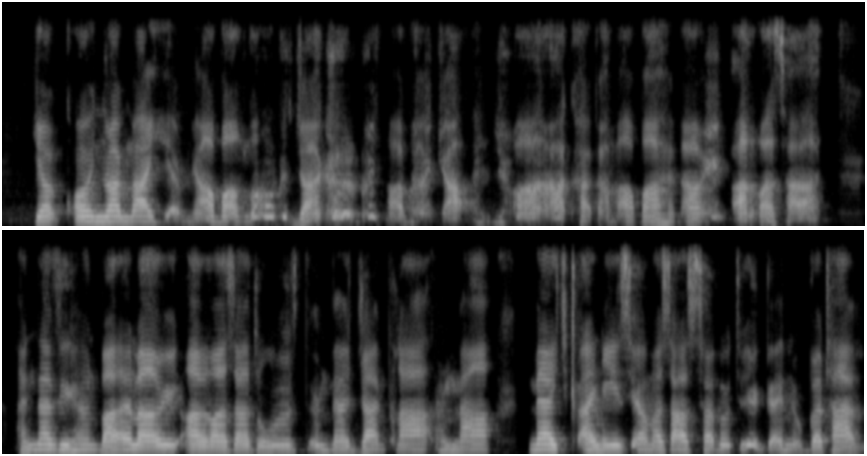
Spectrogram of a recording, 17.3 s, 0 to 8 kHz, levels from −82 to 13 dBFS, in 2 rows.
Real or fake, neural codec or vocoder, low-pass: fake; autoencoder, 22.05 kHz, a latent of 192 numbers a frame, VITS, trained on one speaker; 7.2 kHz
